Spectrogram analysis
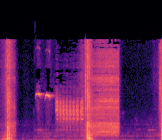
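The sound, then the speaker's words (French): A tit gives a couple of thin, high whistles followed by a quick run of pulsing notes, its call, broken up by sharp, noisy bursts of its wings as it opens them. No voices are heard. “on va écouter encore une mésange qui a un drôle de chant.”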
